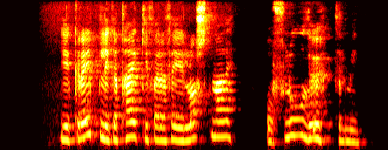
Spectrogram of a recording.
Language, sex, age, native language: Icelandic, female, 30-39, Icelandic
